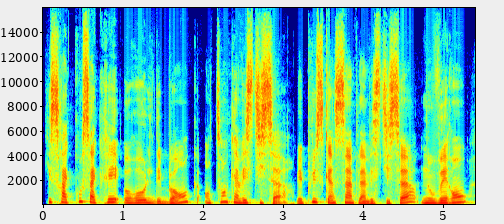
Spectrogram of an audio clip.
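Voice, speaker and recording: A woman hosts a podcast interview, introducing her guests and putting questions to them in a courteous, formal manner. Her voice sits a little low. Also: sing-song, fairly quick. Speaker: podcast host.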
